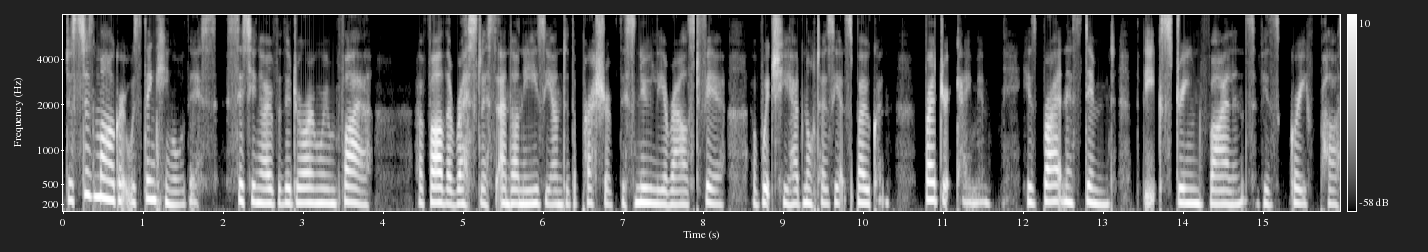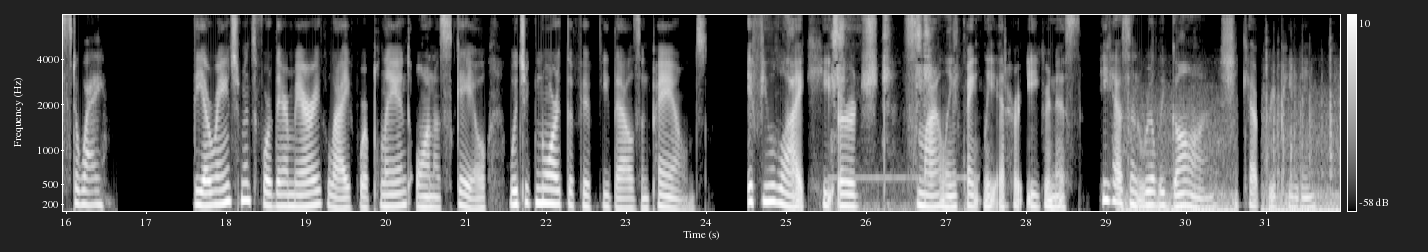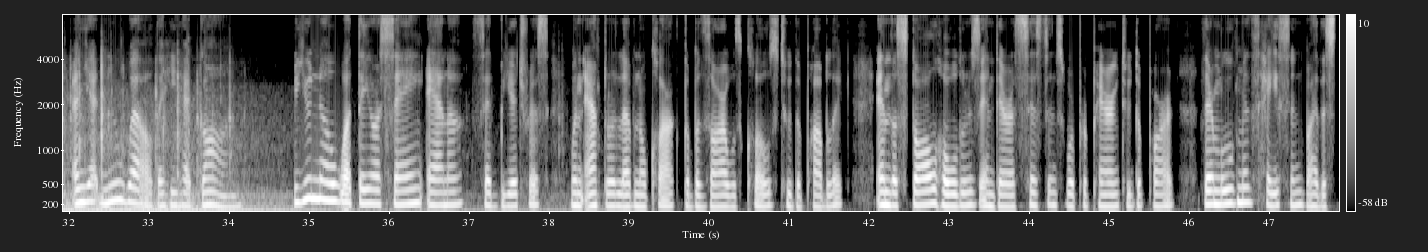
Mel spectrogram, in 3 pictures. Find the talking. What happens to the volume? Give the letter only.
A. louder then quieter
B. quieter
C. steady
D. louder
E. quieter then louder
C.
